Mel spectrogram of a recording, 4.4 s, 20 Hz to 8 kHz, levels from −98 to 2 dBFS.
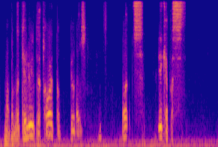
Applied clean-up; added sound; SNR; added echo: neural diffusion model UNIVERSE++.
